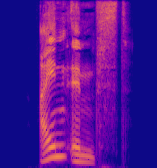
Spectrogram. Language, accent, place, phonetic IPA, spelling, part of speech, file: German, Germany, Berlin, [ˈaɪ̯nˌʔɪmp͡fst], einimpfst, verb, De-einimpfst.ogg
- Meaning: second-person singular dependent present of einimpfen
